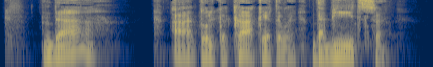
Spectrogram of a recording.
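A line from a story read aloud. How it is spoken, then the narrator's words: Sighing. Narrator (Russian): вздохнула Энни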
